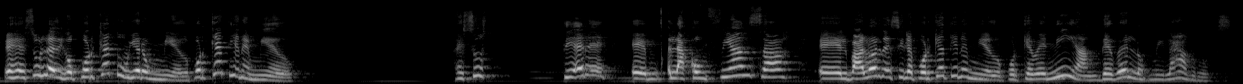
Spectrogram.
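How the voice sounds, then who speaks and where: A woman delivers a sermon in a bright, high voice. She preaches with passion, swinging from quiet, measured pauses to loud, urgent exhortations. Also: big pitch swings.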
